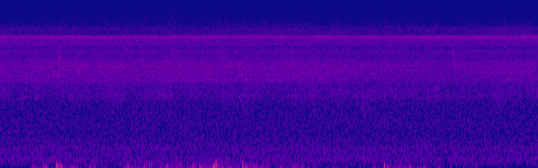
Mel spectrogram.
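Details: A constant high insect whine fills a jungle afternoon, steady throughout, with a broad hiss and a few faint low thumps and knocks in the background.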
